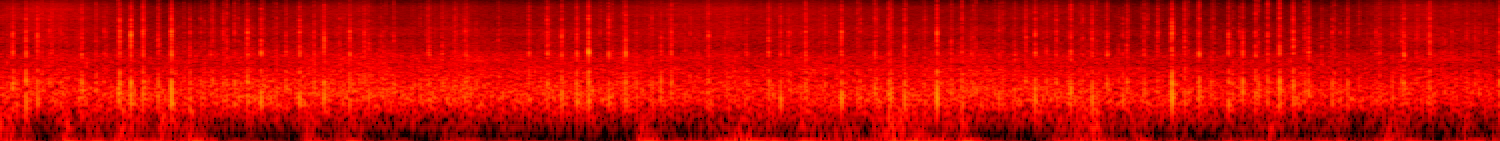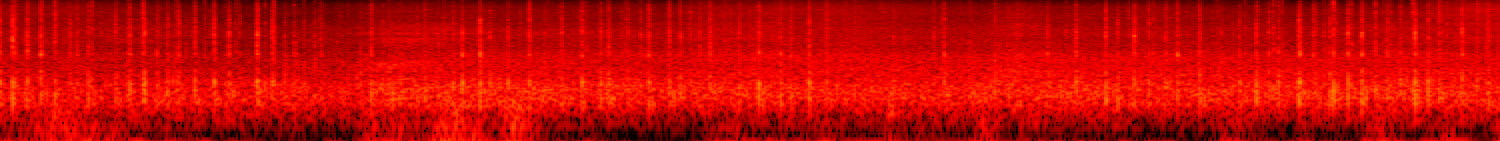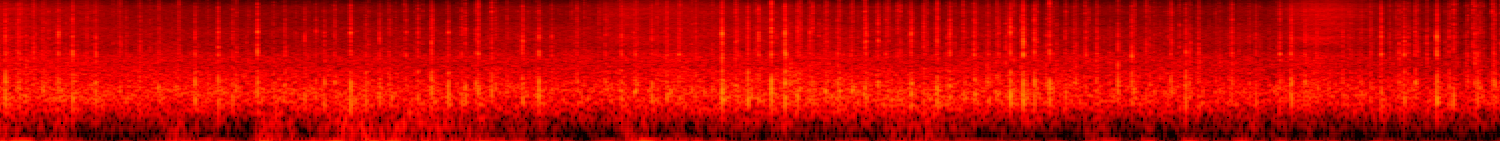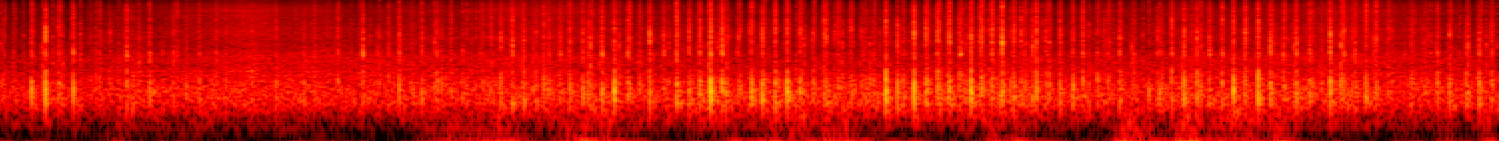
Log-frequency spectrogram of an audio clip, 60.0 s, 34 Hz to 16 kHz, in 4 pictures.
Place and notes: Akti Miaouli, Chania, Greece - flaping in the wind
cloth screen flapping in the strong wind (sony d50)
